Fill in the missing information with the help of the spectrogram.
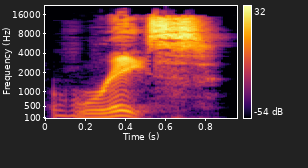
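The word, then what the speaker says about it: Rayze: quicker and this is a game called raise r-a-y-z-e but they say it like race almost and i didn't catch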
